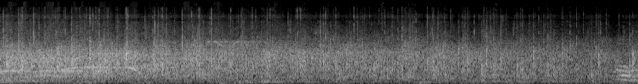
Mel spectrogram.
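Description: Audience at a presentation applauds the project team, a broad sustained roar of clapping from a sizable crowd, loud and steady with faint voices mixed in.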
